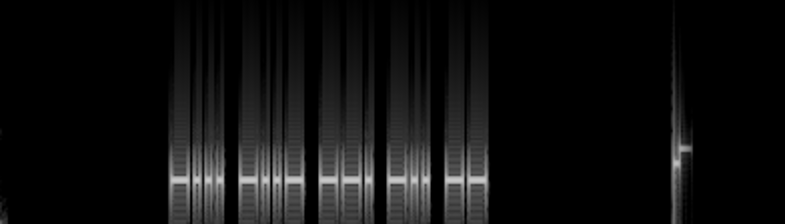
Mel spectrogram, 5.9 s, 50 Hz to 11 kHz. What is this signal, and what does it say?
Morse code, heard as a keyed tone, about 28 wpm, 700 Hz. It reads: BXGDM
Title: Code Groups - 5 Letters - 28wpm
